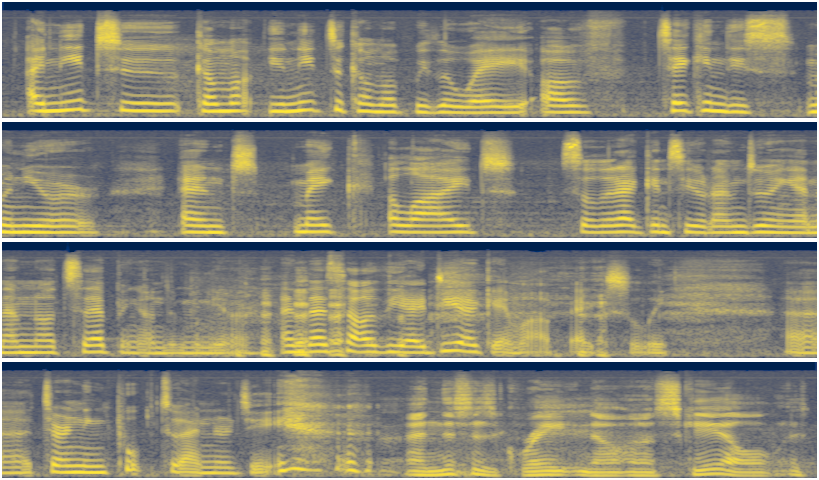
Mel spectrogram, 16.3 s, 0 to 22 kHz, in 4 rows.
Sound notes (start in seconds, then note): 9.1 laughs; 13.6 laughs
